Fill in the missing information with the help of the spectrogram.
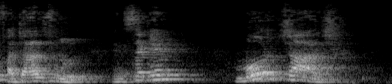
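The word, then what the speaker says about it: Fajans: Scientist का नाम है फैजान। सो इट इज फैजान्स rule. Pronunciation थोड़ा चेंज हो गया, फजान्स रूल।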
